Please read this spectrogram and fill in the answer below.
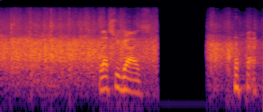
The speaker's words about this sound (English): Come on, give them a hand. Amen, for serving and blessing them. Amen. Thank you, guys.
